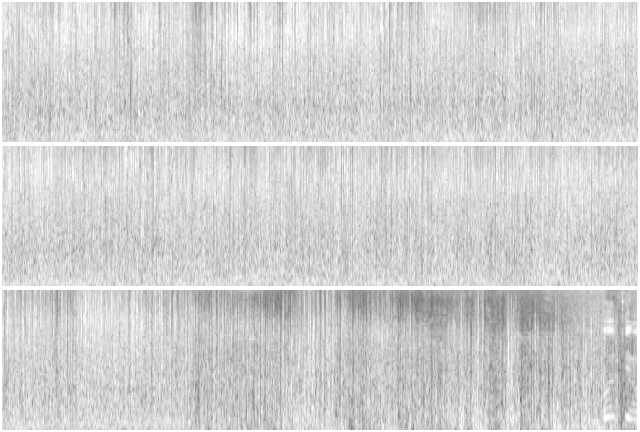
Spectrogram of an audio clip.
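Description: Wind buffeting the microphone over the running engine and road noise of a moving vehicle, loud and steady. It becomes uneven in the last few seconds.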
